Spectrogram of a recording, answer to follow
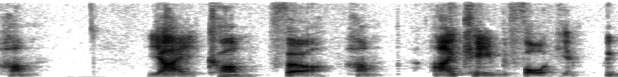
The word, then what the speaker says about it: før: Or, jeg kom før ham. Jeg kom før ham. I came before him. Exactly the same as in English. Før. It's very important that you don't pronounce it as for.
